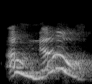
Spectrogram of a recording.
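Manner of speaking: high, loud gasp of horror; dismayed cry. A narrator's reading. Mother hearing about the lost teeth, horrified cry. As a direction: cry out in alarm. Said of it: "my mother cried".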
